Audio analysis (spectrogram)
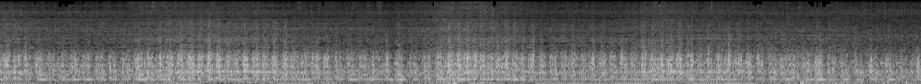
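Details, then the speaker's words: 2012 Chevrolet Sonic with serpentine belt checked by stethoscope: fast light knocking over idle, rising when revved; knock traced to the water pump, pump to be replaced. "Bueno ahí como se ve parece Aparentemente la bomba de agua ahí es el golpeteo que se escucha bueno se va a tener que reemplazar la bomba"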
